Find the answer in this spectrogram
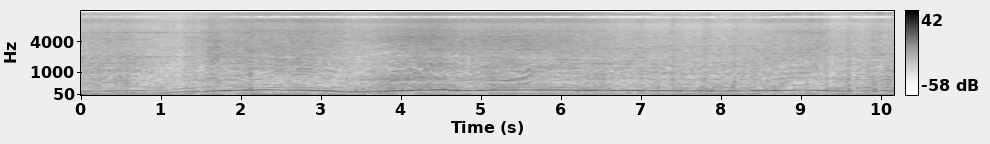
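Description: Kia sedan's engine revved hard while stuck in mud, its front wheel spinning in the mud. The engine note dips and climbs back up twice in the first few seconds as the throttle is eased and pressed again, then holds steady at high revs.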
